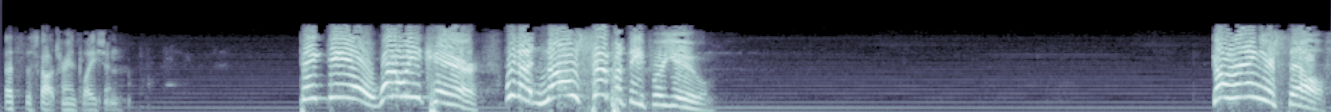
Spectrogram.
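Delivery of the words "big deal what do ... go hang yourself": mock him like contemptuous priests; scornful priests. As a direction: chief priests sneering at Judas. Chief priests mocking Judas.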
